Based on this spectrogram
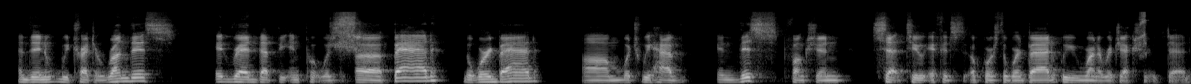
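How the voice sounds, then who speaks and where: A man has an ordinary speaking voice with a fairly low pitch and lively intonation. He speaks at a fairly slow pace against a quiet background. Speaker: coding mentor. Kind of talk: online coding lesson.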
